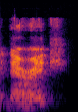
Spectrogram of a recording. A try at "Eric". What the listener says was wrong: It's with an E.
